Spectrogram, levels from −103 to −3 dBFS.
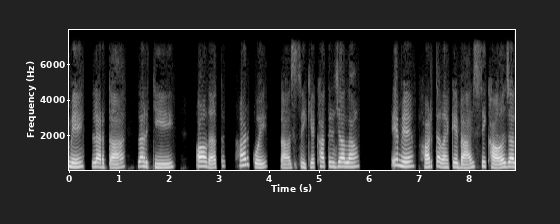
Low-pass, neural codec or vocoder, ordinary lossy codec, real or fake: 7.2 kHz; codec, 24 kHz, 0.9 kbps, WavTokenizer, medium speech release version 1; none; fake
